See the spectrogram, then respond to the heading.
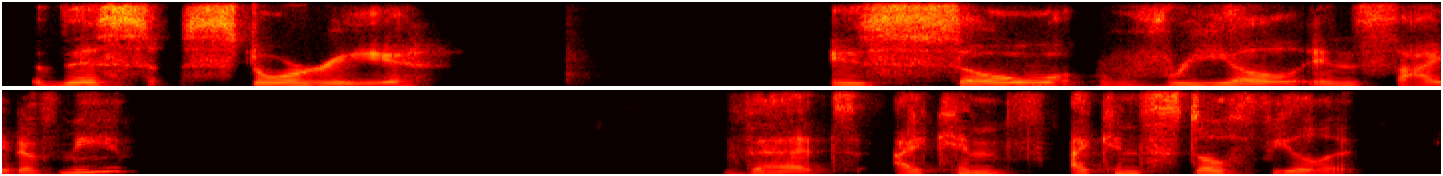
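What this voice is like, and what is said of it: Emotional, choked-up voice. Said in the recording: “You can probably hear me starting to get choked up.”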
